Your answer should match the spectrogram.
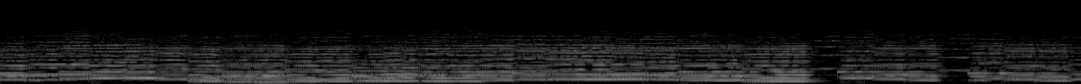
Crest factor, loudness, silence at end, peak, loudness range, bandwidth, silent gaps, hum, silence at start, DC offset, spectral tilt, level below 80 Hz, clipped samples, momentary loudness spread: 14 dB; -42 LUFS; 0 s; -28 dBFS; 2 LU; 11.5 kHz; none; none; 0 s; under 0.1%; -6.5 dB/octave; -76 dBFS; under 0.1%; 5 LU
